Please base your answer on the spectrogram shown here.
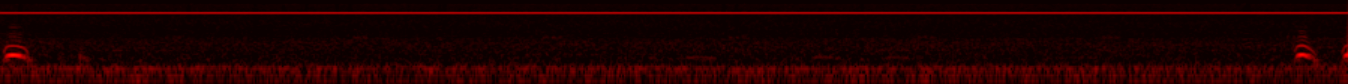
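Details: Male Great Horned Owl in February hooting at a female on the perch after she flies toward him; she also hoots and he hoots back: deep, soft hoots open and close, fainter hoots between, over low rumble and thin high whine.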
